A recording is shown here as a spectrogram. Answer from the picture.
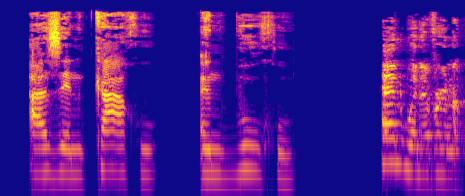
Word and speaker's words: carro: In the middle of words, when that R is doubled. As in carro and burro.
